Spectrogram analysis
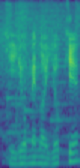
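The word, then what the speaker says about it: Yumeno Yuuki: And it's also because since my name is alliterative, it's like Yume no Yuki, it's the same syllable twice.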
